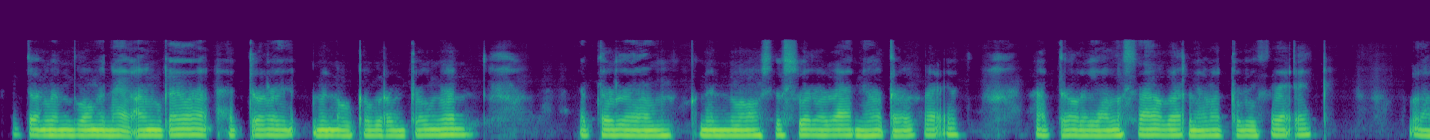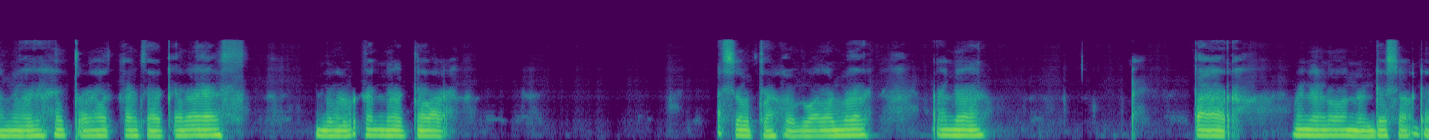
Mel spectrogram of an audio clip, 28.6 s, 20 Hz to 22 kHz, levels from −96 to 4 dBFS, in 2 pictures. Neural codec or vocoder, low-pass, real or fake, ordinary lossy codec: codec, 16 kHz, 1 kbps, FreqCodec, larger model; none; fake; none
